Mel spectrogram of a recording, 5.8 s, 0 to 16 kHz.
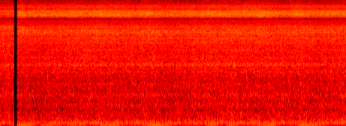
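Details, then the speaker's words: Hemi V8 muscle car engine idling in gear at about 665–670 rpm, vacuum around 13 inches, timing light and vacuum gauge connected; low, steady, even idle with no misses, knocks or ticks, normal idle. "So we've got the car idling in gear, and we're going to get our RPM, which is pretty much around 670 RPM, 665, and then we're going to get our vacuum. Right now it's bouncing around 13 inches."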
